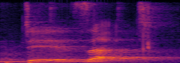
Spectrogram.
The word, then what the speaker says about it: dessert: I think what you want to say is, dessert is my favorite thing. Now that I can understand. Dessert is a 2-syllable word with the stress on the 2nd syllable. You can do it like this, dessert.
